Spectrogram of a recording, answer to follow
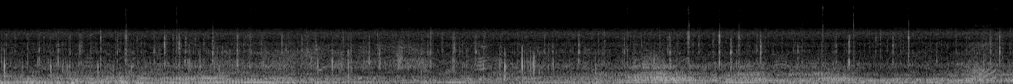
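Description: Large open bonfire burning, crackling with many sharp pops over a low steady rumble.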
